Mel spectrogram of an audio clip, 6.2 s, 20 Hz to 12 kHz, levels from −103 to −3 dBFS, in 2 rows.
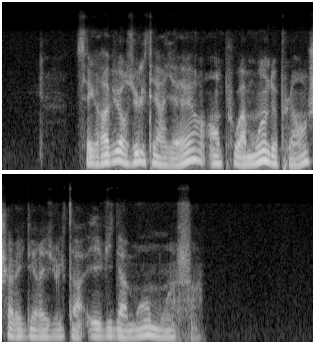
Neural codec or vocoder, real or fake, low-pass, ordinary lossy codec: none; real; 7.2 kHz; Opus, 24 kbps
